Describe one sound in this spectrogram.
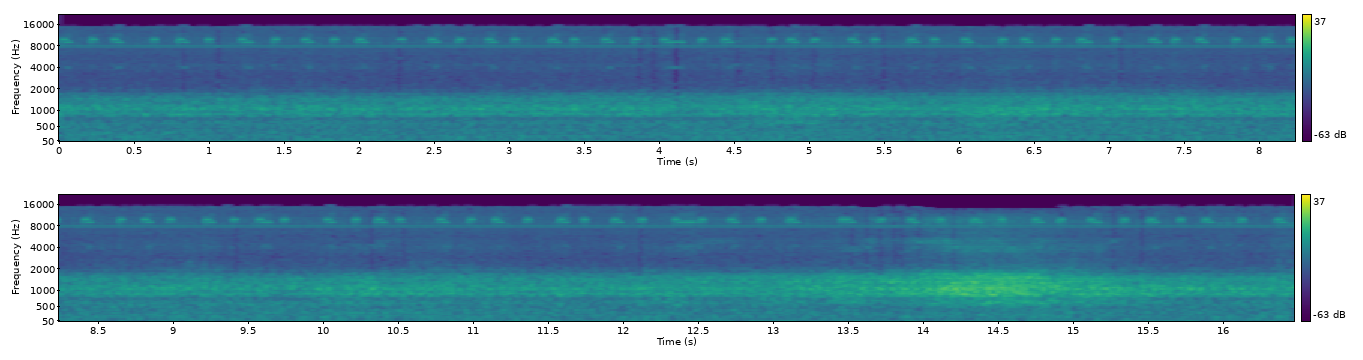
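A car's engine and tyres hum steadily on a smooth road.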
